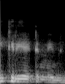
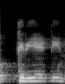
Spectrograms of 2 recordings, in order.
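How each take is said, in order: First: "क्रिएटिनिन" with an extra "nin" ending; mistaken pronunciation. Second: "क्रिएटिन" with a single "tin" ending; correct pronunciation. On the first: Teacher cites what some people say, "क्रिएटिनिन" with an added "nin". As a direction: say "क्रिएटिनिन", adding "nin" after "tin". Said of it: "कुछ लोग क्रिएटिनिन बोलते हैं". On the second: Teacher corrects students on the term, saying "क्रिएटिन" with one final "tin". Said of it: "ना कि क्रिएटिनिन". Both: Shown as a demonstration.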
